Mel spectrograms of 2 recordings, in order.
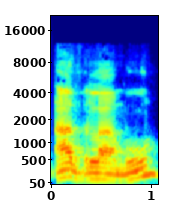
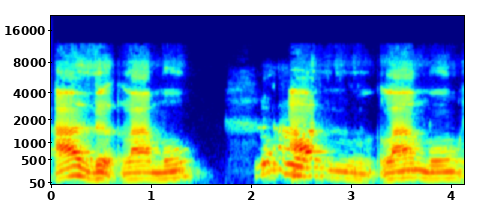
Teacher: Do sukun bukan qalqalah. Jangan dipantulkan ya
